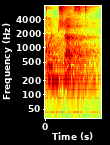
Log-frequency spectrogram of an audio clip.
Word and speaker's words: contrast: narratives so compare and contrast it's an action it's a verb so we are going to stress the last syllable which is Trust you're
